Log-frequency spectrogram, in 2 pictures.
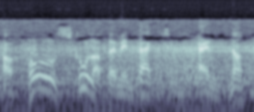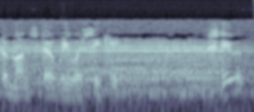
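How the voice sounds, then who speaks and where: A man's voice: sits low, huge pitch swings, moderate pace. A man playing an earnest, learned French professor who narrates his sea adventure formally and dramatically in a radio drama. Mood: dramatic, grave. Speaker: narrator and actor. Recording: noisy, muffled old radio recording.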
